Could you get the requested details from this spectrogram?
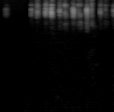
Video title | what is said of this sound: How To Save Lupine Flower Seeds | when you shake it you can hear it makes a rattling sound that tells you there's seeds in there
